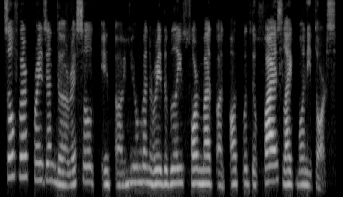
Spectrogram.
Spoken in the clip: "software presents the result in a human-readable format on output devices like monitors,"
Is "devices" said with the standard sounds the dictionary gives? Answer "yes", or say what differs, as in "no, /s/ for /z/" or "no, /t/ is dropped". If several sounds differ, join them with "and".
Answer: no, /f/ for /v/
